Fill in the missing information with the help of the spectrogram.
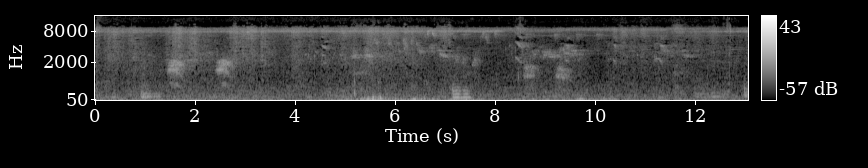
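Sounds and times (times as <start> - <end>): bird calling: 4.2 - 13.0.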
